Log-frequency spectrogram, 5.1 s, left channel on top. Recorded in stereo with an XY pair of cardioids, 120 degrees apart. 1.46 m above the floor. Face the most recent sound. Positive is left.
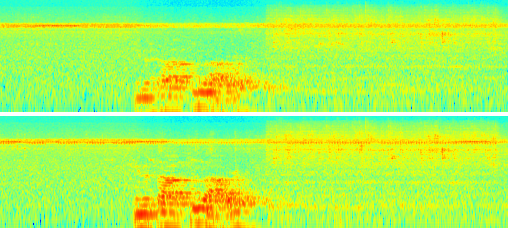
turn(degrees=-10)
